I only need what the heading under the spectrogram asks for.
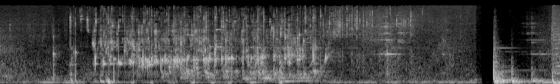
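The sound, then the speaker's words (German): Wine is poured into glasses, a steady gurgling splash of liquid that runs for several seconds. It stops briefly, then a short final pour follows. “Also ich schenke uns allen nochmal nach.”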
